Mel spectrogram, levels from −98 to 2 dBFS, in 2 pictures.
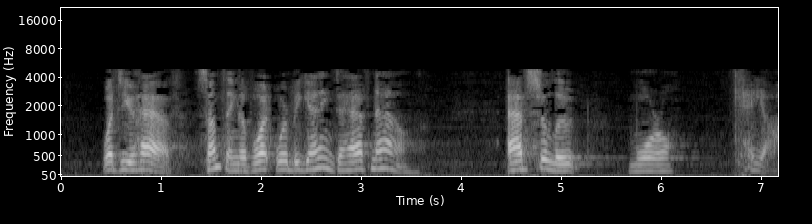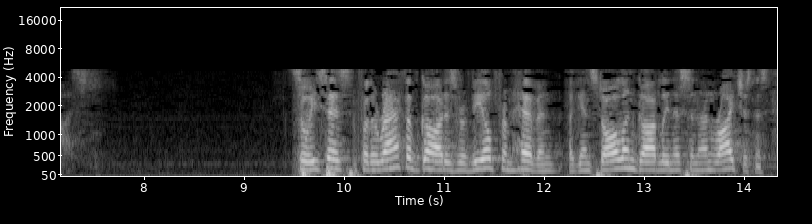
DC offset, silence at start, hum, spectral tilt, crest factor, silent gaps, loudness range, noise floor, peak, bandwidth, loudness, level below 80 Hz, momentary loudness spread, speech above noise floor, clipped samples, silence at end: under 0.1%; 0.4 s; none; -8 dB/octave; 20 dB; none; 15 LU; -73 dBFS; -10 dBFS; 5 kHz; -28 LUFS; -46 dBFS; 15 LU; 45 dB; under 0.1%; 0.1 s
